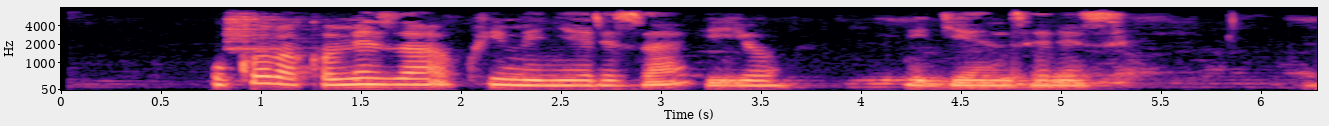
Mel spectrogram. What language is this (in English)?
Kinyarwanda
